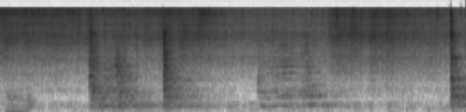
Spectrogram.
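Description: Sliced onions sizzling on the hot steel plate of a Char-Griller Flat Iron griddle, caramelising. A metal spatula turns them, scraping and tapping the plate with three sharp clicks: about a second in, half a second later, and near the end.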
